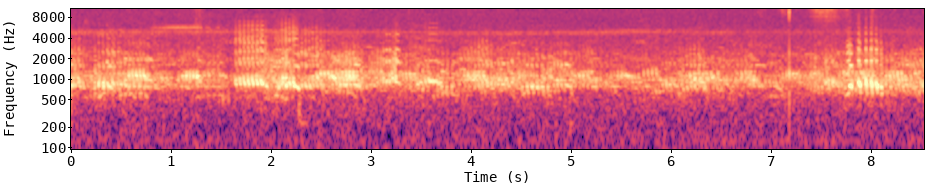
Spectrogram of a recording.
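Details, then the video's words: Sandhill cranes lifting off at a winter roost in Whitewater Draw, McNeal, Arizona, thousands strong, making a far-off, continuous chorus of rattling, bugling calls that rises in bursts over a constant hiss. "Sandhill Cranes Liftoff"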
